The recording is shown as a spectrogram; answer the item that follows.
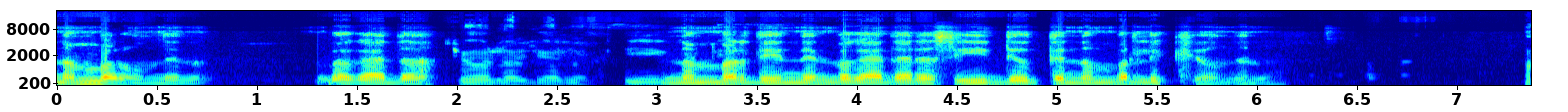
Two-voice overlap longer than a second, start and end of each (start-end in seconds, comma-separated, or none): none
